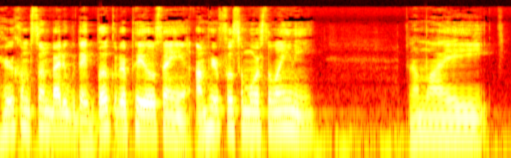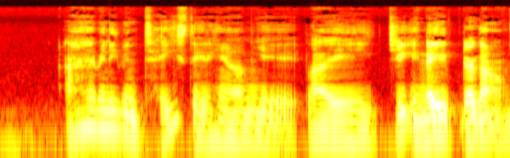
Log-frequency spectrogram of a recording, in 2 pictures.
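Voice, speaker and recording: Against a quiet background, a man speaks in a plain, everyday voice of medium pitch with ordinary pitch variation. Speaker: podcast host. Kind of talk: solo rant, confessional. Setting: home, recording alone. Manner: casual, rambling, chatty; emotional, near tears, voice wavering.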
